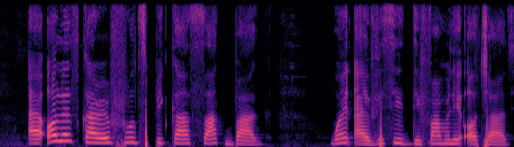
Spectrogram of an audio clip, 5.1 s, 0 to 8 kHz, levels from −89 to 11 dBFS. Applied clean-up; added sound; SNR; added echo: none; none; none; none.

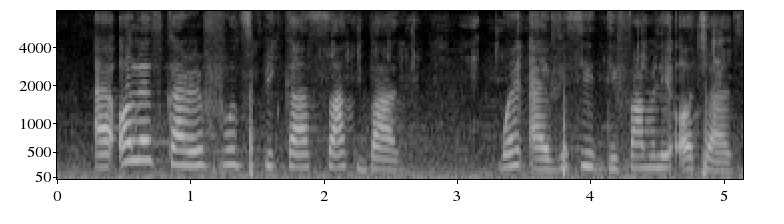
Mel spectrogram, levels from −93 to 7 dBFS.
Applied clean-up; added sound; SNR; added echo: none; Cutlery, silverware; 15 dB; reverberation time 1.1 s.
